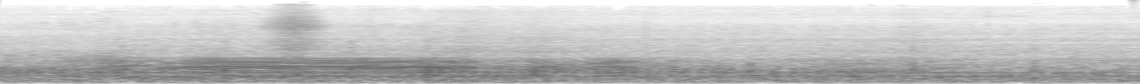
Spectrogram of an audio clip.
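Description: Several motorcycle engines idling together, with one engine revving up and down for a second or so about a second in.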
